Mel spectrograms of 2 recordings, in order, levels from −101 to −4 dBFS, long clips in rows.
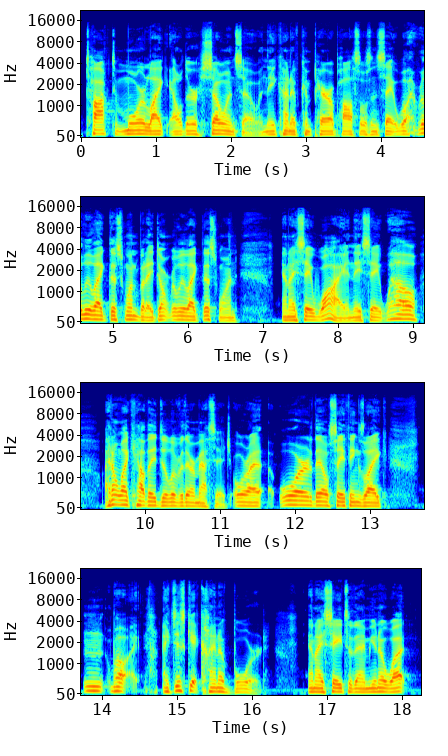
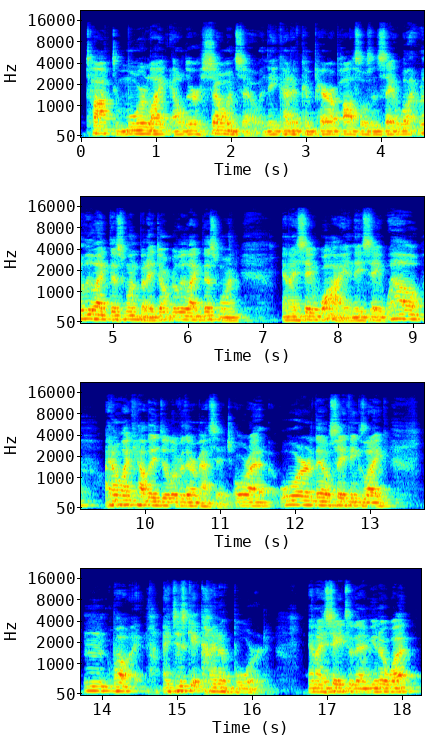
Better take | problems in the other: first | off-mic speech; far // room echo; very slight; dies away in 0.4 s

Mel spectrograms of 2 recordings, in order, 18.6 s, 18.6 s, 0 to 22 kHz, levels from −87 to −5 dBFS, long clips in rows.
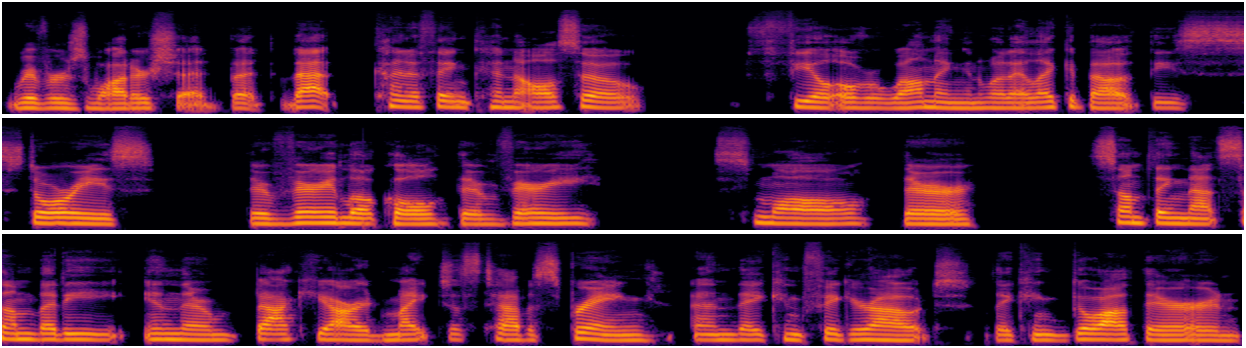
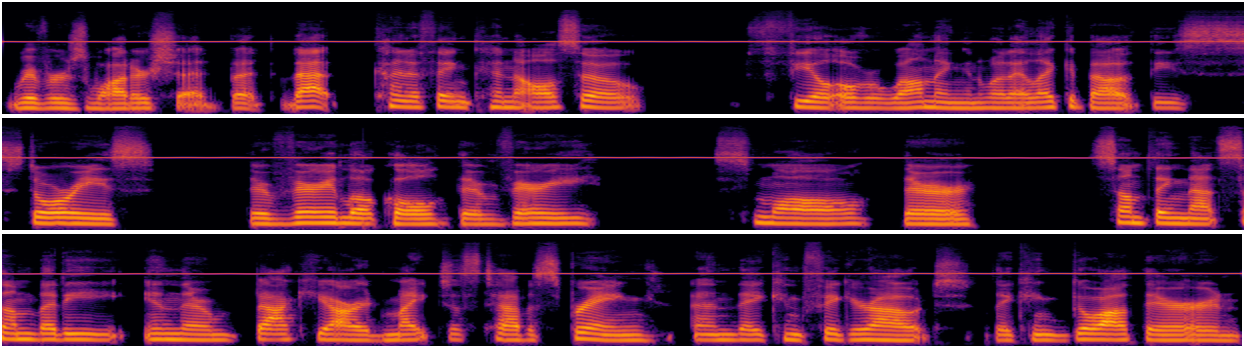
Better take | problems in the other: first | high-pitched whine; loud; throughout; 6 kHz, 7 dB below the speech

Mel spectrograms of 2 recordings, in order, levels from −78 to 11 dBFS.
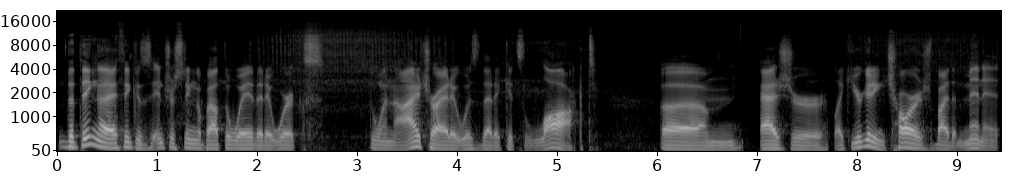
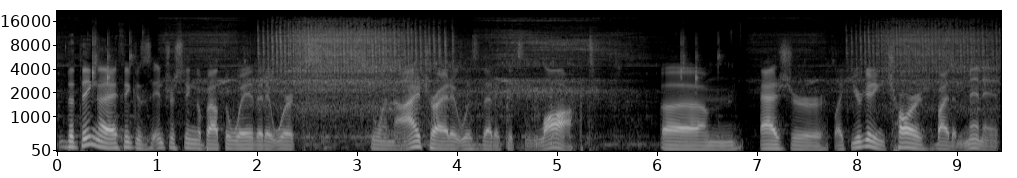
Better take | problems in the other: first | hiss; loud; throughout; 5 dB below the speech; faint in the first

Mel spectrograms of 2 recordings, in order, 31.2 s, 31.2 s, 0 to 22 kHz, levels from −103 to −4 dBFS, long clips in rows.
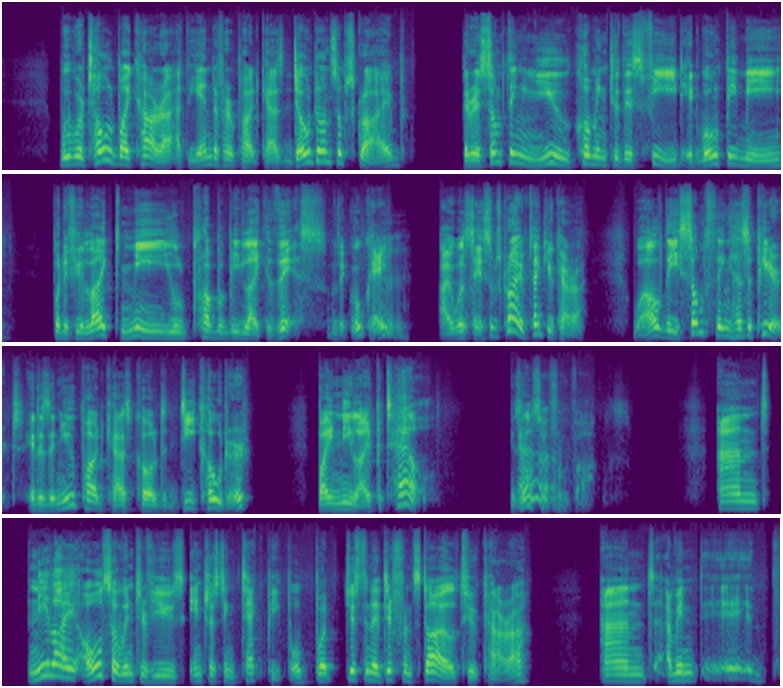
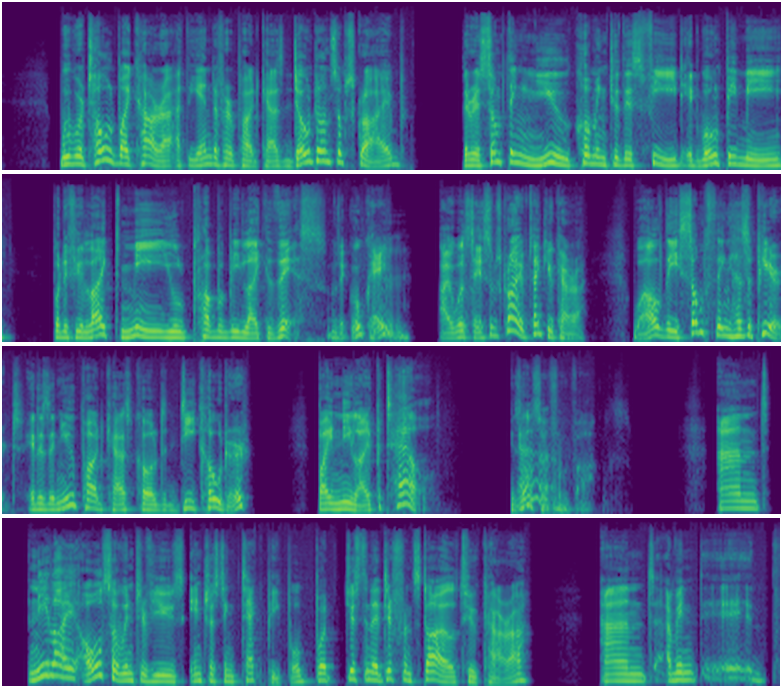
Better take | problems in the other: second | thin; very; fading below 400 Hz

